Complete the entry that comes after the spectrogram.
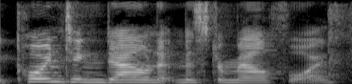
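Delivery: ordinary delivery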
